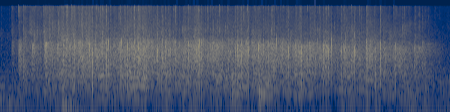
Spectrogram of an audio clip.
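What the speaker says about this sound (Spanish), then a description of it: "Demos un fuerte aplauso." An audience at a university lecture applauding an invited speaker, a full wash of clapping that swells quickly, holds steady for several seconds, then fades away.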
